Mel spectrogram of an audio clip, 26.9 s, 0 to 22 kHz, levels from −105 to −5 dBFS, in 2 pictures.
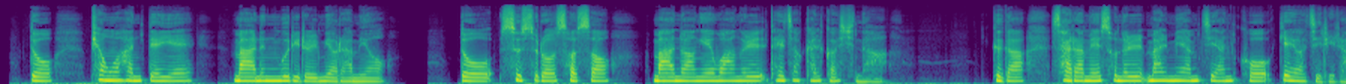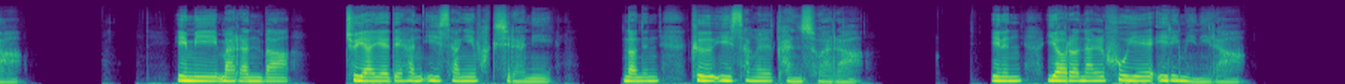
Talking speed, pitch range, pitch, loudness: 195 characters per minute, 165-190 Hz, 180 Hz, -22 LUFS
